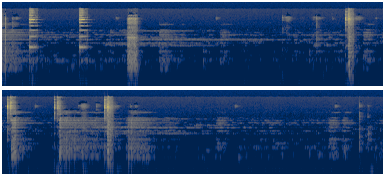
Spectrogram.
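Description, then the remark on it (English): Heavy video-game footsteps thud at a steady pace, about one per second: three sharp hits, a pause, then four more, with a faint hum between and no talking. “Okay, that was a lot of footsteps.”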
